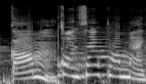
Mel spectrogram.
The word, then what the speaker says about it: GOM: อักษร ตรง นี้ ไหม อ่าน ว่า กอม ทุก คน ทราบ ความ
